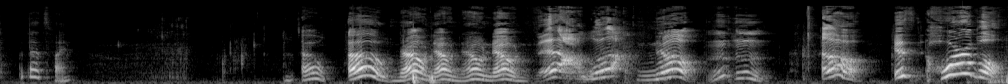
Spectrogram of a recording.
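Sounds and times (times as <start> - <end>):
speech: 0.2 - 0.8, 2.8 - 10.0
sipping from a cup: 1.2 - 2.8
wet slurping mouth sounds: 1.5 - 2.8.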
